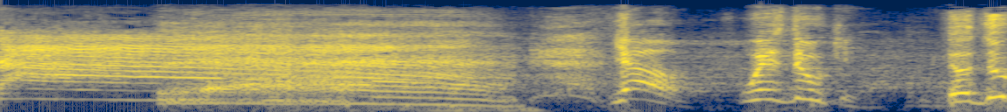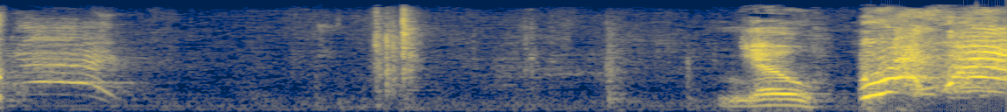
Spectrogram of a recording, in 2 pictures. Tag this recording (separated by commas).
Speech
